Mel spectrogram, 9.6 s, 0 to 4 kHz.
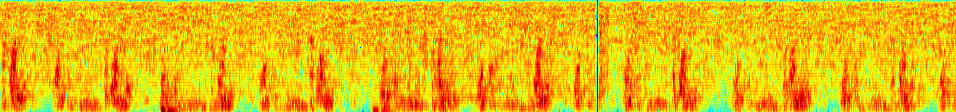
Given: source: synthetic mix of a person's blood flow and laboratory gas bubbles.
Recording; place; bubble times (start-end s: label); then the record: Doppler ultrasound of blood flow; precordium
3.48-3.62 s: bubbles
3.86-4.12 s: bubbles
4.15-4.20 s: bubbles
From the record:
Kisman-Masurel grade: 211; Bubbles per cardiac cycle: several, 3 to 8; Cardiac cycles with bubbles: 1 to 10%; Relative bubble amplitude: barely perceptible (0.100 to 0.250); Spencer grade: 1 (occasional bubble signal discernible with the cardiac motion signal, with majority of cardiac periods free of bubbles); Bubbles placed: only in the low amplitude regions of the cardiac cycle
